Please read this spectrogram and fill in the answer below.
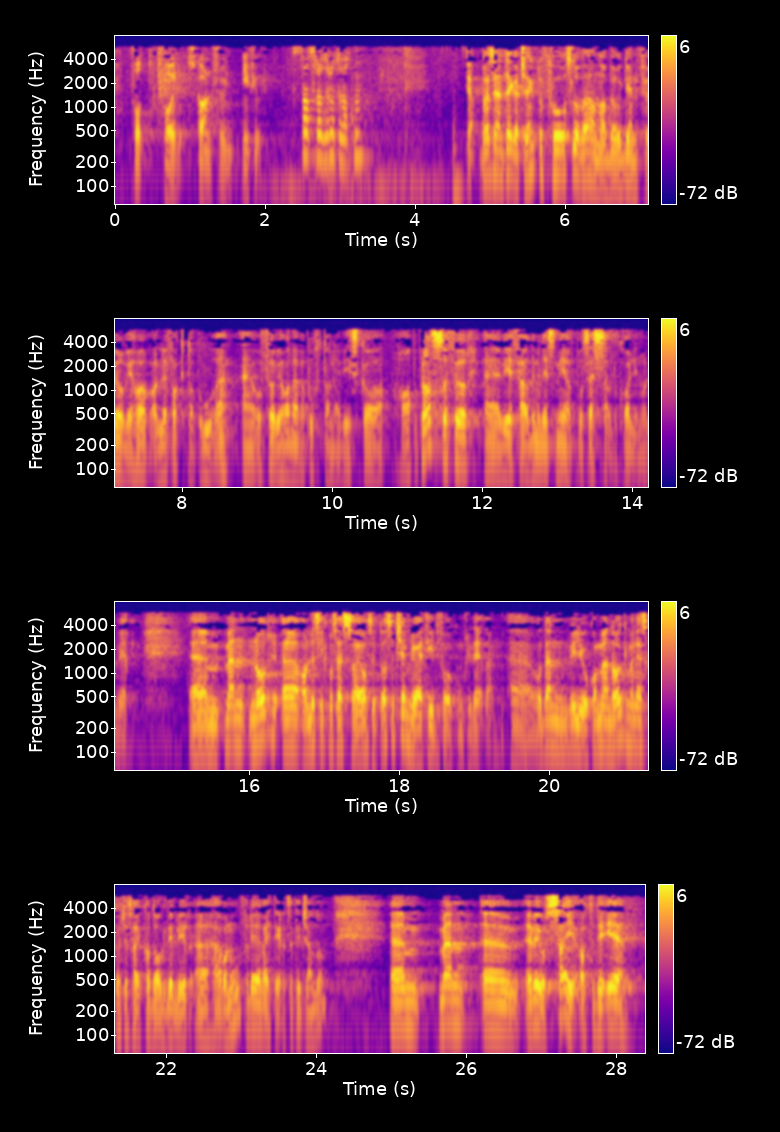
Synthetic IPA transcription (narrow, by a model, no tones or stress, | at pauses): fɔt̪ːfɔɾskɑɳʃʉ̰ːnɪfjṵːɾ | st̪ɑːt̪sɾoːd̪əɾuːt̪əʋɑt̪n̩ | jɑːpʰɾɛs̬ɪd̪ɛnt̪eːɡɑɪçət̪ʰɛŋk̪̚t̪ɔfoːɾəsloːʋæːɾnɑʋbœɾɡənføːɾʋɪɦɑɾɑ̰lːəfɑkt̪ɑpʰɔbuːɾəɔ̰føːɾʋɪhɑːd̪æɾɑpʰʊɾt̪ɑnəʋɪskɑ | hɑːpʰɔpʰlɑsɔføːɾʋɪæɾfæʁd̪ɪmɛd̪ɛsɔmæɑʋpʰɾʊsɛsːə̰ɾlʊkʰɑːlɪ̰nʋɔ̰lʋḛːɾɪŋ | mɛnːɔɾɑlːəsliːkəpʰɾʊsɛsːəɾæɪɑːʋslʉt̪ːəsɔtʰeːnəɾjʊæɪt̪ʰiːd̪fɔɾɔkʰʊŋkʰlʉd̪ḛːɾə̰ɔ̰d̪ɛnʋɪljʊkʰɔmːəɛːnd̪ɑːɡmɛnɛɡskɑlɪçəsæɪkʰɑːd̪ɑːɡd̪ɛblɪɾɦæːɾɔnoːfɔɾd̪ɛʋæɪt̪ɛɡɾɛt̪st̪ʰːɪʃɛnd̪ɔ̰ | mɛn | ɛ̰ɡʋɪljʊsæɪɑt̪d̪ɛʔæ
